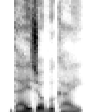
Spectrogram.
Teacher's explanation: Just remember to use a rising intonation, you know, to make it sound like a question.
